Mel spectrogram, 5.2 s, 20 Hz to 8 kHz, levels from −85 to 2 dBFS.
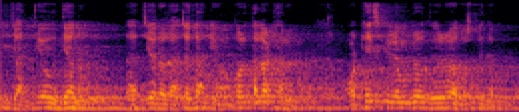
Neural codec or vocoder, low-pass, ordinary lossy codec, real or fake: codec, 16 kHz in and 24 kHz out, 2.2 kbps, FireRedTTS-2 codec; 7.2 kHz; none; fake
